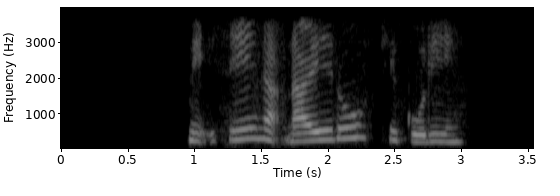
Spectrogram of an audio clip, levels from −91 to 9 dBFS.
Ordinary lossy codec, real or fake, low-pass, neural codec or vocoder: AAC, 24 kbps; fake; 3.6 kHz; codec, 24 kHz, 6 kbps, HILCodec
